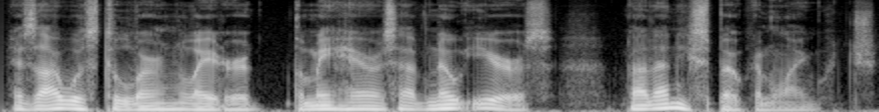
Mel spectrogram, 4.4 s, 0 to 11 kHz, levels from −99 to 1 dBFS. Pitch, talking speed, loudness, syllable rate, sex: 90 Hz, 205 wpm, -16 LUFS, 5.7 syllables/s, male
